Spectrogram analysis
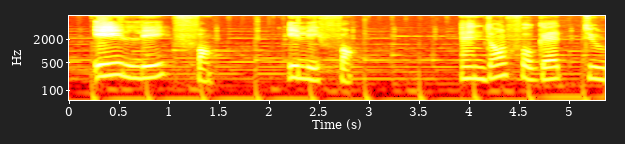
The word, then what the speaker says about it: éléphant: And the T is silent. So you read the word éléphant.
